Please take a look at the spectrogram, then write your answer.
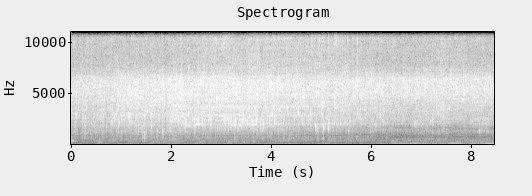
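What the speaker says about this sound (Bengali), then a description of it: "মাছগুলোকে উল্টে দিয়েছি মাছগুলো ভাজা হয়ে গেছে এবার তুলে নেব" Fish frying in oil in a pan: a loud, steady, unbroken sizzle with no voices.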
